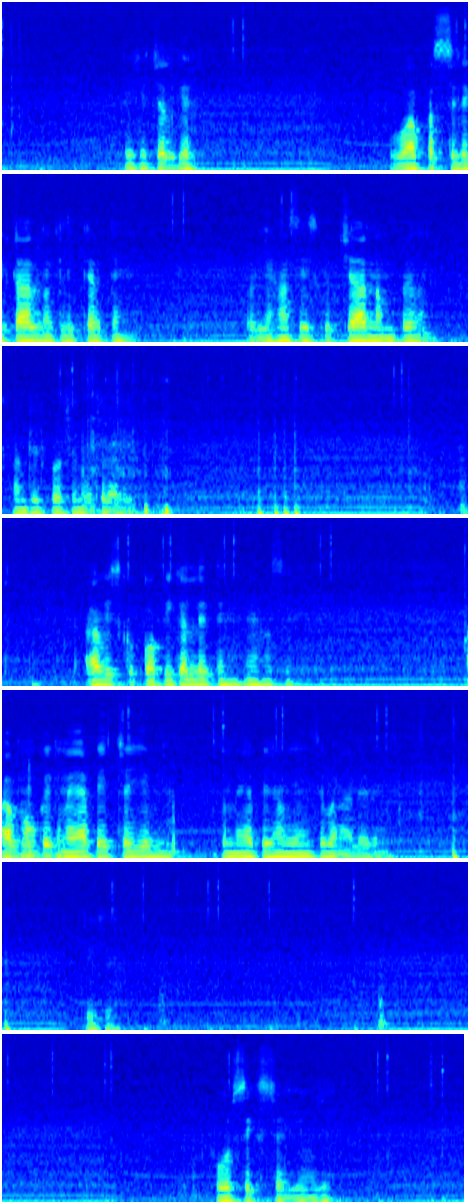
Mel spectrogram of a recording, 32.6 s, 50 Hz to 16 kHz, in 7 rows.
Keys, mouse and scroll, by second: 2.3 click, 4.6 click, 8.8-9.9 scroll up 1, 9.9 click, 10.8 1, 13.2 click, 19.8 click, 20.8 right click, 21.4 click, 24.4-29.0 drag, 32.2 right click.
